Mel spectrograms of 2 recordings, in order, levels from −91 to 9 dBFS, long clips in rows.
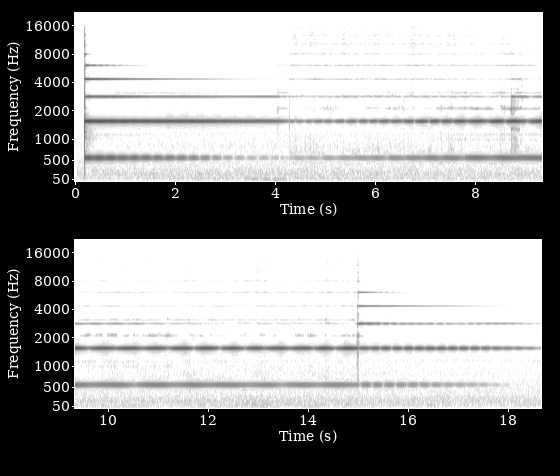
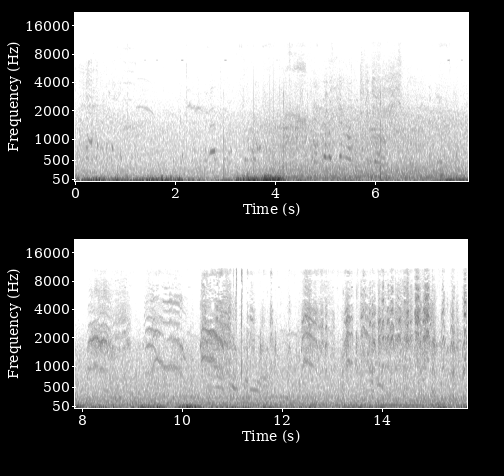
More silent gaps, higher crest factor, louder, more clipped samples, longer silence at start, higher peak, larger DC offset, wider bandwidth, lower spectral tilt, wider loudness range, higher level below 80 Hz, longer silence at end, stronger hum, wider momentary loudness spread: neither; about the same, 24 dB vs 22 dB; first, -34 LUFS vs -38 LUFS; neither; first, 0.2 s vs 0 s; second, -12 dBFS vs -8 dBFS; neither; first, 16 kHz vs 10.5 kHz; second, 2 dB/octave vs -5 dB/octave; about the same, 9 LU vs 10 LU; second, -80 dBFS vs -32 dBFS; first, 0.15 s vs 0 s; neither; first, 16 LU vs 12 LU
